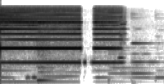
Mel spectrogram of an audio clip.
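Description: Harmonica playing a long held note over acoustic guitar, then a shorter note after a brief break about a second in; the harmonica stops near the end, leaving the guitar quieter.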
